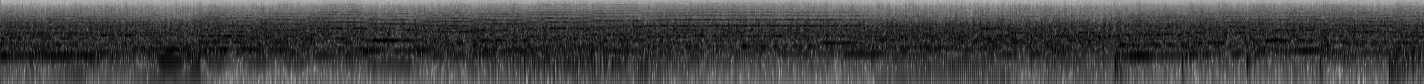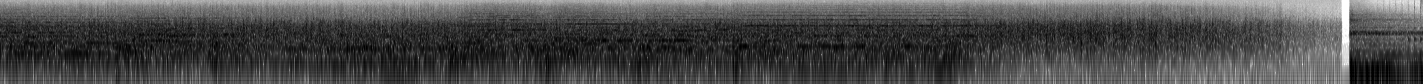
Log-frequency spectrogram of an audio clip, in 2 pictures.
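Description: A studio band plays the show's closing music, with the audience applauding over it.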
